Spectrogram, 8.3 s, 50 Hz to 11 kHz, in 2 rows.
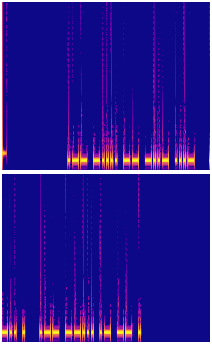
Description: Morse code, heard as a keyed tone, about 27 wpm, 700 Hz. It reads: W6MXV DE W7AME
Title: USA Callsign DE Callsign - 5 Characters - 28wpm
